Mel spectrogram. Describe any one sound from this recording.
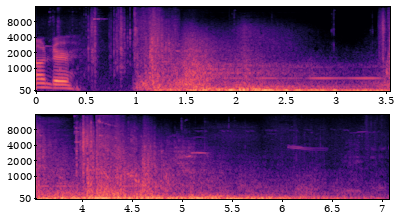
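A rifle fires loud shots that echo outdoors.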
